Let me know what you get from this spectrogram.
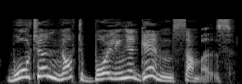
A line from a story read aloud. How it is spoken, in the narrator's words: Miss Griffith said sharply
